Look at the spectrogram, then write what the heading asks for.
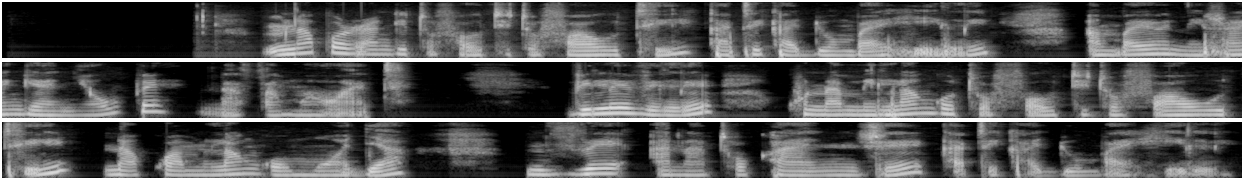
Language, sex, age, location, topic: Swahili, female, 25-35, Mombasa, government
